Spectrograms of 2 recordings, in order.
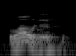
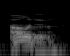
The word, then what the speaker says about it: Woden: he renamed wednesday um woden oden pronounced with a w in germanic tribes was walden's day his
